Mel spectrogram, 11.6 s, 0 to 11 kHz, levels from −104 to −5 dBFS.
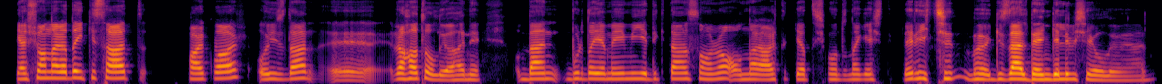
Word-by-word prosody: Ya, 215 0 0
şu 255 +5 0
an 250 - +3
arada 245 +1 +5
2 255 +1 -4
saat 245 0 +3 0.5
fark 215 +1 -1
var. 250 +4 +3 0.2
O - - -3
yüzden, 225 +3 0 0.2
eee, 165 -2 -7 0.2
rahat 225 +2 +3
oluyor. 185 -6 0
Hani, 190 0 -4 0.4
ben 220 +1 +1
burada 225 +1 -3
yemeğimi 220 0 -1
yedikten 225 +1 -3
sonra 220 +1 -3
onlar 200 +1 -3
artık 200 +2 -3
yatış 200 +1 -6
moduna 200 0 -7
geçtikleri 200 +3 -5
için 230 +1 0
böyle 205 -2 +1
güzel, 210 +1 +6
dengeli 200 +1 +5
bir 205 - -4
şey 195 -1 -2
oluyor 170 -2 -4
yani. 165 +2 -15
215 Hz, 165 wpm, -33 LUFS, 200-225 Hz, 0.5 s, güzel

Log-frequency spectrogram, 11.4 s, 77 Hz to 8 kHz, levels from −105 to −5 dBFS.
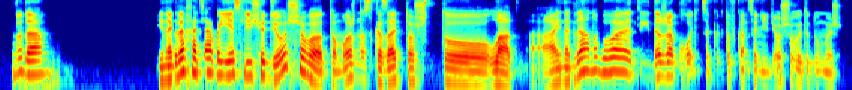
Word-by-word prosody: Ну 195 +4 -6
да. 175 -1 +3 1.4
Иногда, 140 +9 +3
хотя 200 -1 +3
бы 180 -2 -2
если 175 0 +2
ещё 165 +1 -1
дёшево, 165 - +2
то - - -5
можно 140 +7 -3
сказать 125 +2 +1
то, 125 - -3
что 110 -4 -1
ладно. 105 -3 +3
А 105 +4 -5
иногда 130 - +1
оно 215 0 -4
бывает 200 -2 0
и 155 - -18
даже 160 +2 0
обходится 160 -1 -6
как-то - - -18
в - - -18
конце 115 0 -8
недёшево, 105 +5 -11
и - - -13
ты 110 0 -15
думаешь: 105 -2 -15
145 Hz, 150 wpm, -21 LUFS, 115-180 Hz, 1.4 s, да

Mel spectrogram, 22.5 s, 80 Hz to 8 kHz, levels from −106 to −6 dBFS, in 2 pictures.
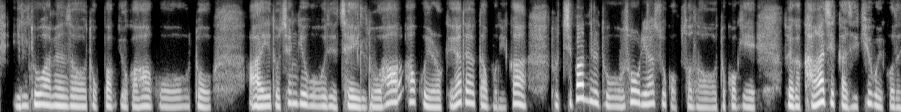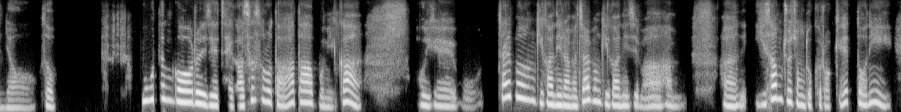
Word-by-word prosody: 일도 205 +4 +1
하면서 195 -3 +1
독박 195 -1 -4
육아 180 -1 -4
하고 180 -1 -5
또 175 -4 -2 0.4
아이도 195 +1 +3
챙기고 225 -6 -1
이제 190 -1 -3
제 190 - +2
일도 175 0 0
하 260 +6 +4
하고 275 -5 -1
이렇게 175 +2 -2
해야 245 - +4
되다 245 -7 0
보니까 180 +7 -1 0.3
또 210 - -5
집안일도 255 - +3
소홀히 260 -1 +2
할 245 - +1
수가 225 -6 -6
없어서 165 -1 -7
또 - - -6
거기에 180 -2 -4 0.4
저희가 190 -2 +2
강아지까지 220 -6 +4
키우고 240 -1 -2
있거든요. 160 -2 -7
그래서 185 -3 -2 1.1
모든 320 +1 +1
거를 265 -3 +7
이제 210 -2 +4
제가 195 0 0
스스로 300 - 0
다 215 -2 -1
하다 265 -1 +3
보니까 195 +3 0 0.8
이게 195 -2 -3
뭐 170 -4 -18 0.3
짧은 365 -4 +3
기간이라면 215 -6 +3
짧은 295 +2 +2
기간이지만 200 -5 -1
한 205 -2 -6 0.4
한 200 -3 0 0.2
2-3 280 +11 +3
주 285 -4 +2
정도 215 -4 -1
그렇게 190 +4 -6
했더니 245 -5 -1
205 Hz, 310 characters per minute, -23 LUFS, 185-255 Hz, 1.1 s, 거를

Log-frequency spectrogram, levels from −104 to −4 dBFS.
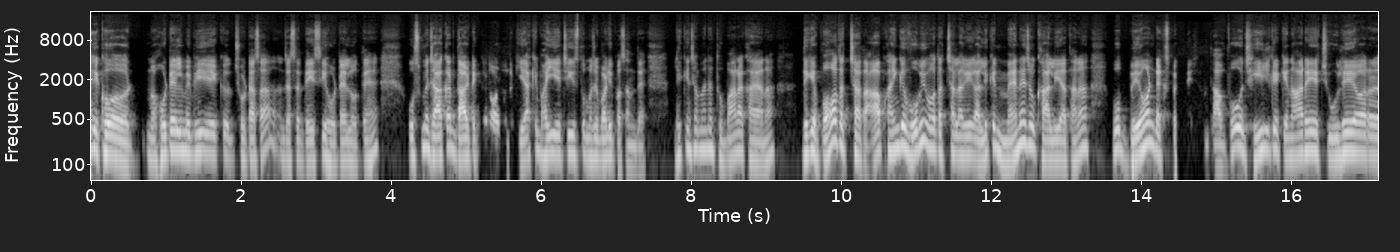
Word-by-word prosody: एक 165 -3 +3
हो 145 -1 +7 0.5
अ, - - -2
होटल 160 +4 +3
में 150 -2 +1
भी 155 +2 0
एक 145 - -5 0.2
छोटा-सा 125 +5 -2 0.2
जैसे 115 +1 -3
देसी 115 +3 -2
होटल 115 0 -2
होते 105 +2 -6
हैं, 130 +9 -4 0.4
उसमें 180 +8 0
जाकर 145 +5 +4
दाल, 130 -1 +6
टिक्कड़ - - -4
ऑर्डर 485 +1 -6
किया - - -1
कि 170 - -6
भाई 135 0 0
ये 145 -1 +1
चीज़ 145 -1 -2
तो 145 - -5
मुझे 130 -1 -2
बड़ी 125 +1 +1
पसंद 100 -2 -8
है। 90 - -8 0.4
लेक़िन 140 +5 -4
जब 170 0 -4
मैंने 170 0 -2
दोबारा 130 +6 -1
ख़ाया 115 -4 -1
ना, 130 +8 -6 0.4
देखिए 150 +3 +3
बहुत 230 0 +5
अच्छा 150 -7 +2
था, - - -1
आप 160 - +2
ख़ाएँगे 175 +5 +3
वो 150 -4 +2
भी 225 +5 +2
बहुत 175 -5 0
अच्छा 145 +1 -1
लगेगा। 140 -3 +1
लेक़िन 140 - 0
मैंने 190 - +3
जो 200 -2 0
ख़ा 125 -7 +1
लिया 120 -1 +1
था 115 - -2
ना 180 +4 -1 0.3
वो 175 - 0
बियोंड 165 - +4
एक्सपेक्टेशन 205 - -7
था। 100 - +2
वो 185 +2 +3
झील 150 +5 -1
के 170 -1 +1
किनारे, 150 +3 +2
चूल्हे 135 +5 +1
और 150 -1 +2
145 Hz, 215 wpm, -27 LUFS, 125-170 Hz, 0.5 s, हो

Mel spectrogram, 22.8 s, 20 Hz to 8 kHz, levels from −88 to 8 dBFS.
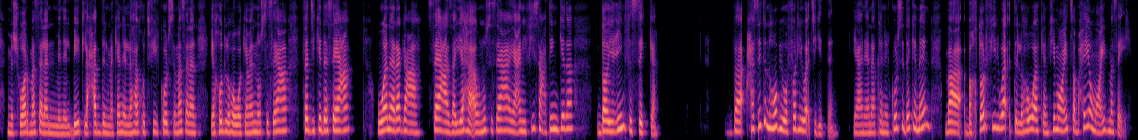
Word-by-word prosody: مشوار 185 +1 0
مثلًا 190 -1 0
من 165 -2 -3
البيت 185 +5 -1
لحد 190 0 -1
المكان 180 +2 -2
اللي 180 -1 -1
هاخد 195 0 -3
فيه 200 0 -6
الCourse 200 +1 -2
مثلًا 195 -2 -1 0.3
ياخد 205 +3 +1
له 200 - +3
هو 180 -2 +3
كمان 190 +2 -1
نُص 200 +1 -3
ساعة، 220 +4 0 0.3
فآدي 235 -2 +2
كده 230 0 +3
ساعة، 230 +1 +2 0.5
وأنا 235 +4 +5
راجعة 200 -5 0
ساعة 235 -4 +3
زيها 205 +3 +1
أو 195 0 -1
نُص 235 +3 -2
ساعة، 235 0 0
يعني 215 0 -1
في 235 +7 -6
ساعتين 255 0 +1
كده 270 +1 0 0.5
ضايعين 220 +7 +5
في 270 - -9
السِكة. 200 -3 -3 1.5
فحسّيت 265 - 0
إن 315 - +4
هو 285 +3 +6
بيوفّر 230 -1 +2
لي 245 -2 +1
وقتي 220 -2 -2
جدًا، 170 -1 -11 0.3
يعني 180 0 -5
أنا 180 0 -4
كان 190 0 -4
الCourse 265 +9 -2
ده 265 0 +2
كمان 290 +4 0 0.3
با 205 -1 +3
باختار 195 - 0
فيه 290 0 -3
الوقت، 280 -4 0
اللي 200 -2 +1
هو 230 +2 +3
كان 190 -2 -4
فيه 255 +7 -3
مواعيد 245 +2 +1
صباحية 285 +8 -2
ومواعيد 225 -3 -1
مسائي. 210 -2 -6
210 Hz, 155 wpm, -19 LUFS, 190-240 Hz, 1.5 s, هو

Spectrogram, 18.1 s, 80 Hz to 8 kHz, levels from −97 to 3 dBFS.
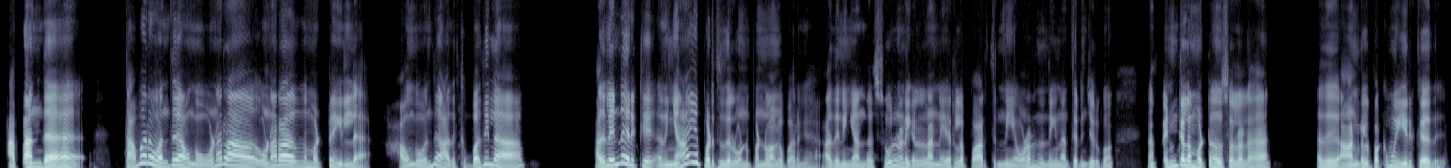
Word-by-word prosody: அப்ப - - -2
அந்த 180 0 +2 1.0
தவற 355 0 +2
வந்து 200 +7 -1
அவங்க 170 -6 0 0.2
உணரா 270 - +2 0.4
உணராதது 220 0 +2
மட்டும் 180 +3 -4
இல்ல. 125 - -1 0.6
அவங்க 150 +4 -2
வந்து 245 +9 -3
அதுக்கு 160 +1 -7
பதிலா, 280 -5 +2 1.2
"அதுல 255 - +4
என்ன 345 - 0
இருக்கு?" 230 -3 -1
அது 140 -1 -2
ஞாயப்படுத்துதல் 170 - 0
ஒண்ணு 100 - -7
பண்ணுவாங்க 125 0 -2
பாருங்க. 85 -2 -7 0.3
அது 115 +2 -3
நீங்க 110 -1 -3
அந்த 100 0 -4
சூழ்நிலைகள்லாம் 165 - -2
நேர்ல 170 -3 -2
பாத்துருந்தீங்க 125 0 -3
உணர்ந்திருந்தீங்கன்னா 145 -6 -4
தெரிஞ்சிருக்கும். 110 -1 -5 0.4
நான் 115 -2 -5
பெண்கள 230 +8 +3
மட்டும் 170 -2 +1
சொல்லல. 110 -5 0 0.9
அது 105 0 +1 0.2
ஆண்கள் 155 +5 -1
பக்கமும் 205 -1 -2
இருக்கு 200 +2 -3
அது. 90 - -9
165 Hz, 125 wpm, -22 LUFS, -, 1.2 s, அதுல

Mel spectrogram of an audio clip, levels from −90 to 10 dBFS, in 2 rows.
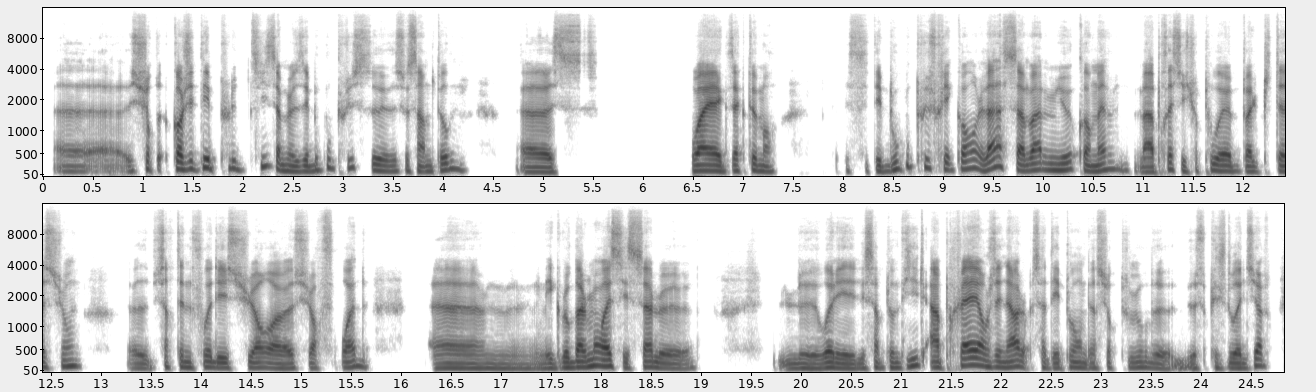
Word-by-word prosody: Heu, 110 -1 -7
surt - - -4
quand 165 - +7
j'étais 170 +4 +2
plus 175 -2 -7
petit 215 +11 -7
ça 190 - 0
me 120 -2 0
faisait 115 +1 +1
beaucoup 135 +9 -4
plus 185 +2 -8
ce, 135 - -5
heu, 115 -2 +1
ce 120 0 -7
symptôme, 135 +7 -2 0.6
heu, 100 -1 +3
s 95 - -6
s - - -22 0.9
ouais 125 0 +8
exactement, 120 -1 -1 0.7
c'était 120 - -5
beaucoup 150 - -3
plus 195 -2 -5
fréquent 160 +5 -1
là 220 - +4
ça 120 - +2
va 140 +3 +4
mieux 140 +1 +1
quand 130 -5 0
même, 140 +3 -1
mais 100 +1 -1
après 125 +9 +1
c'est 115 - -5
surtout 120 +6 -6
ouais 120 -2 +4
palpitations, 115 +5 -2 0.5
heu, 95 -1 -3
certaines 115 -1 -3
fois 120 +5 -1
des 110 -1 +2
sueurs, 110 +1 0
heu, 95 0 +3
sueurs 100 -2 -5
froides. 120 +2 -3 0.6
Hem, 95 -2 -2
mais 95 +1 -1
globalement 120 +7 +5
ouais 135 - +8
c'est 110 -5 -4
ça 120 +5 +2
le 95 -3 0 0.8
le 95 +3 -2
ouais 110 +4 +5
les 95 -3 +2
les 95 0 -5
symptômes 105 +1 -3
physiques. 145 +6 -2
Après 150 +7 +6
en 140 - +4
général, 120 +2 +3
ça - - -7
dépend 110 +2 -3
bien 100 0 -5
sûr - - -9
toujours 110 +1 -5
de 90 -4 -2
de 95 - -6
ce 90 - -12
que - - -9
je 95 - -9
dois 105 -1 +2
dire. 140 +8 -1
115 Hz, 175 wpm, -23 LUFS, 100-135 Hz, 0.9 s, ouais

